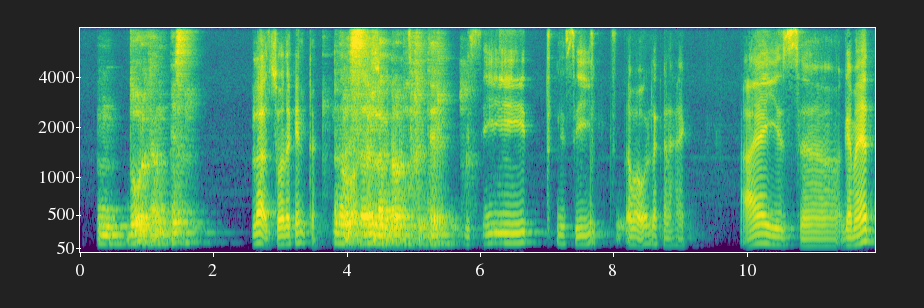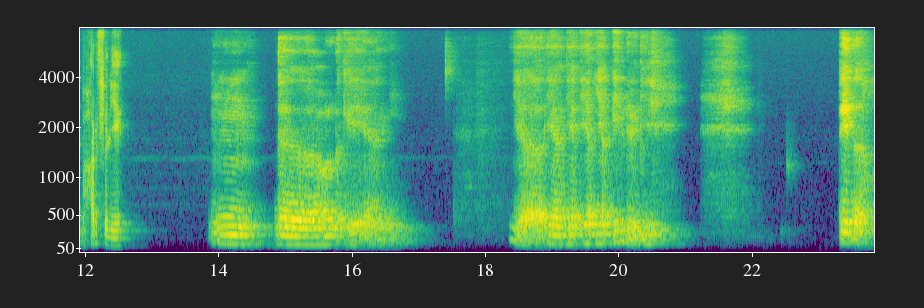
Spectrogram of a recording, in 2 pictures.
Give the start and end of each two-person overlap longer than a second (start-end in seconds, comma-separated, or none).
3.9-5.2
